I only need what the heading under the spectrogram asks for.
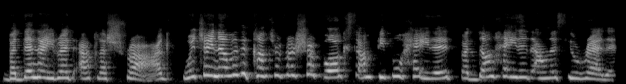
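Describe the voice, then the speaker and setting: A woman's voice: high voice, expressive, fairly quick, sharp tone. A woman from Poland with a Polish accent, a painter talking as an interview guest, enthusiastic and gushing, often restarting her sentences. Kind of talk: casual interview chat.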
